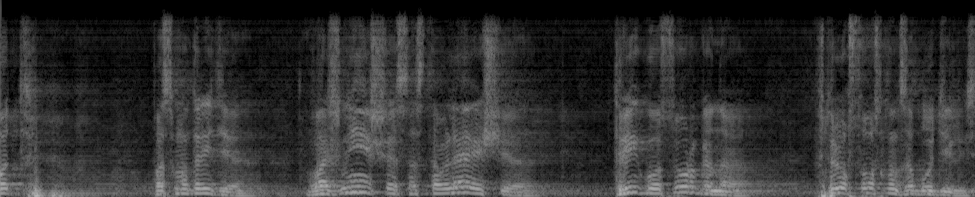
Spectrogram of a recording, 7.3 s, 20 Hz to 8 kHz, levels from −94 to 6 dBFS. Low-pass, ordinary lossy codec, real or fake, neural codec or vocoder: 7.2 kHz; Opus, 64 kbps; fake; vocoder, 24 kHz, 100 mel bands, Vocos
